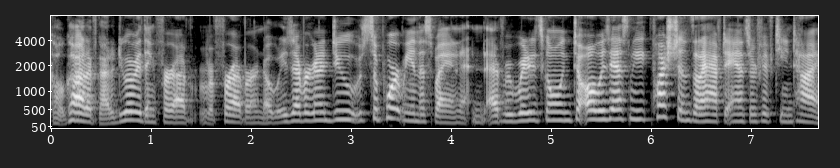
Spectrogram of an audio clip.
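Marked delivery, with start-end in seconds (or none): none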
